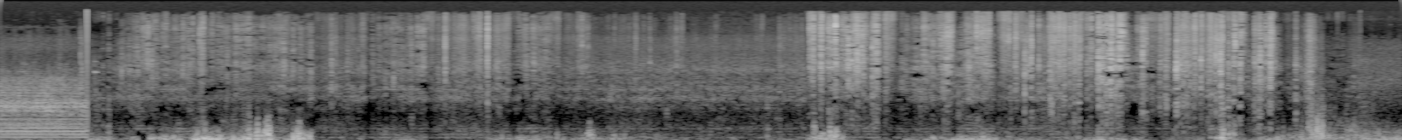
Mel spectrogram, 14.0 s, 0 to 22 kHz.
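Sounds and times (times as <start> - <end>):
rake scraping dry dirt: 0.8 - 6.8.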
